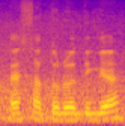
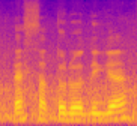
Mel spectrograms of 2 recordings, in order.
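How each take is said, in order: The two takes are said the same way.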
